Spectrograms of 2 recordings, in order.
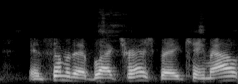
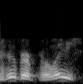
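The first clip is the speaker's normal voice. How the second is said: ordinary talk, nothing marked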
